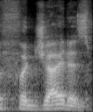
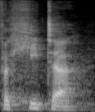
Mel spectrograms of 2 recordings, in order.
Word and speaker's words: fajita: yeah I'll have the Fujita's please pronounced fajita you ignorant sack of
